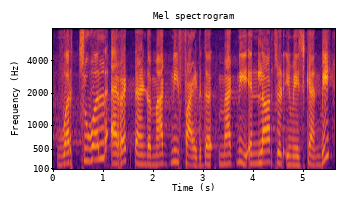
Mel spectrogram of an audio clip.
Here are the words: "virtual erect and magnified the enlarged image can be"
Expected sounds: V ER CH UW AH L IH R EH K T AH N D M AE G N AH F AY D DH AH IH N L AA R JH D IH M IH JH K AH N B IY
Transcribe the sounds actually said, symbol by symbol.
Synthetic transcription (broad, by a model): V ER CH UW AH L IH R EH K T AH N D M AE G N AH F AY D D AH IH N L AA R JH D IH M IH JH K AH N B IY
